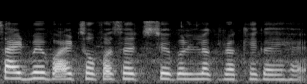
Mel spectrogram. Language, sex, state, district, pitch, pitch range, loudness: Hindi, female, Haryana, Rohtak, 250 Hz, 235-260 Hz, -16 LUFS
